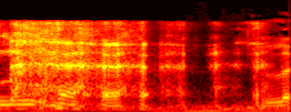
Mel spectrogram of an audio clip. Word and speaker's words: Luton: I do still pronounce Luton appropriately. I dropped the T in the middle. It's Luton.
